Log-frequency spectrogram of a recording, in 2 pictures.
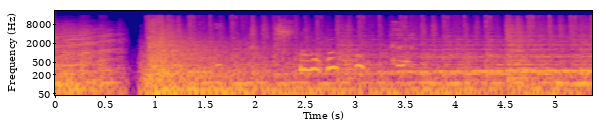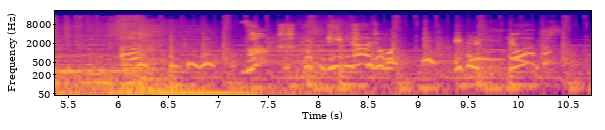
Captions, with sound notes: [Jyoti sobs] Uh, did I speak well... Hold on, what's wrong?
